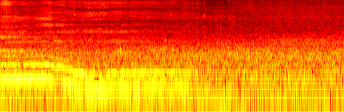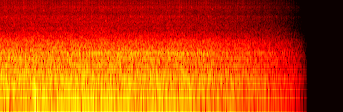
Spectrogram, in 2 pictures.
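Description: The last held notes of the music glide down and end within the first three seconds, leaving a vintage open-top car's engine running steadily. The engine sound fades out and cuts to silence just before the end.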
